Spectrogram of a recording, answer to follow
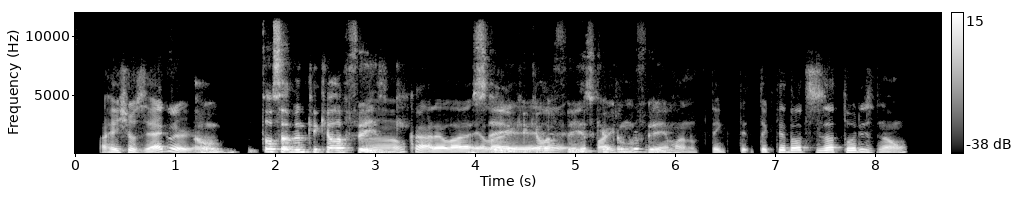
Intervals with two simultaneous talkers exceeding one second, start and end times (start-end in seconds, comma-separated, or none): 3.9-6.0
